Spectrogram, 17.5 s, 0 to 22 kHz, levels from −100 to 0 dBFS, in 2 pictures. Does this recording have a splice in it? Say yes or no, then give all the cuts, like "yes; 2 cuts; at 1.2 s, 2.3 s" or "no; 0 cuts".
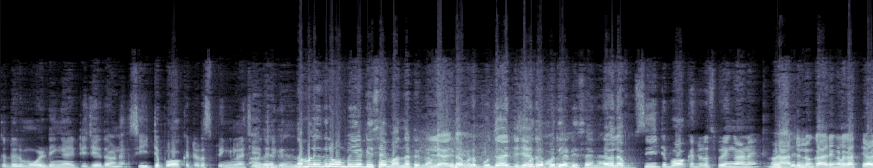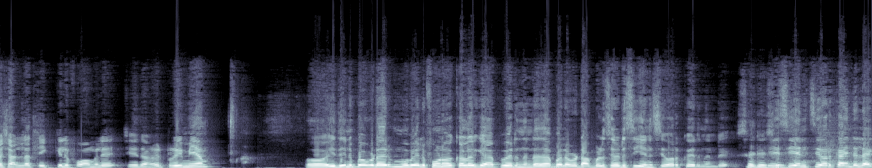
yes; 1 cut; at 11.2 s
